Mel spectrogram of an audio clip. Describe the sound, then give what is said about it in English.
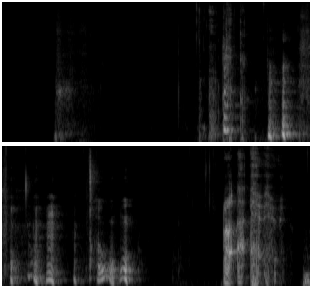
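Someone drinks a bird's nest drink, a liquid with slimy chunks, and chews it: irregular wet slurps and mouth clicks come in a short burst, then a dense cluster, then a final loud flurry, with no clear speech. “Drinking Bird's Nest”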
